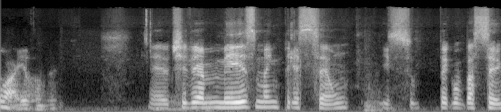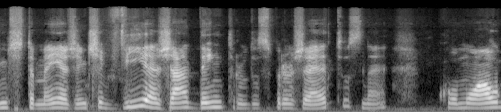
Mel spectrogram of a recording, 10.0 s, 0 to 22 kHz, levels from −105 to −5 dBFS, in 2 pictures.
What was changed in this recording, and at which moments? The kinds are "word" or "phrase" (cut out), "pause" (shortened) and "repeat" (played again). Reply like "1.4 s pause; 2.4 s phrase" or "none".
none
